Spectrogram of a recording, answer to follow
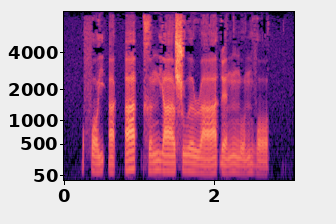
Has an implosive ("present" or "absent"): present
